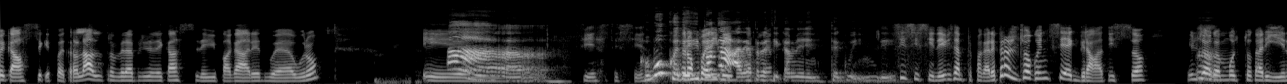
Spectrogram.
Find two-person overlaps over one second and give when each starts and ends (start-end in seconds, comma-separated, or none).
6.4-7.8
